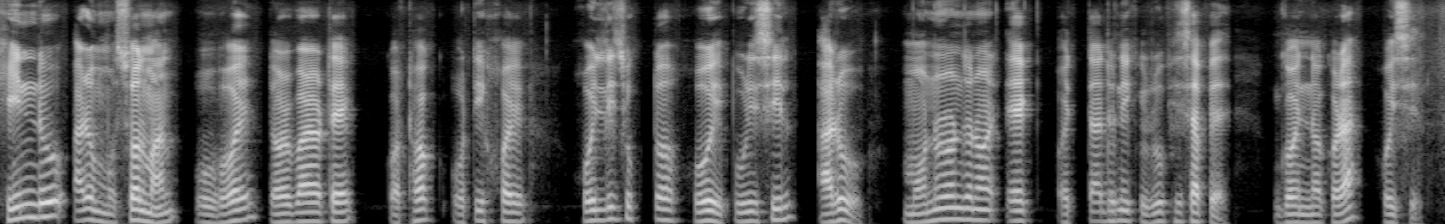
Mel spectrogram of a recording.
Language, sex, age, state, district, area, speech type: Assamese, male, 60+, Assam, Biswanath, rural, read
